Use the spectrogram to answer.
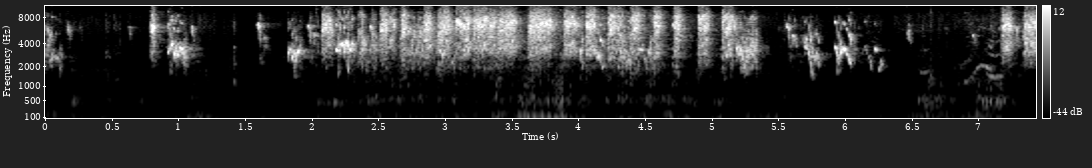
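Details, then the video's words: Colourful budgerigar breeding pair chirping: scattered high tweets swelling into a continuous chattering warble in the middle, then trailing off into separate chirps. "Colourful Budgies Chirping Sounds"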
